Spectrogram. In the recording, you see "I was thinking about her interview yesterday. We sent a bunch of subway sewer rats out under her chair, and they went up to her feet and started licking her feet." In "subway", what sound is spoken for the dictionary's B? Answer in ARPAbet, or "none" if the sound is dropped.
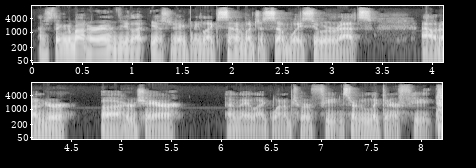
B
